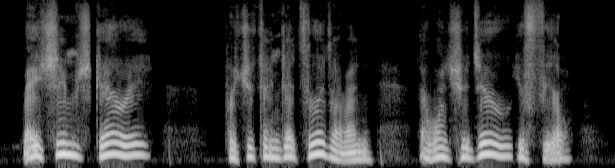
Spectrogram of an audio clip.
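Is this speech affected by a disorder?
Yes: spinal muscular atrophy; congenital genetic neuromuscular, incurable, quadriplegic, full sensation but no muscles, never walked or stood, lifelong wheelchair; progressive, age 56, cannot hold pencil, writes with voice recognition program, drives motorized wheelchair, needs help.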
